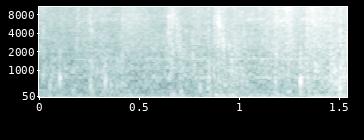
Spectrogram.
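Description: Horse hooves clip-clopping in the video game Sacred 2, a steady run of soft hoofbeats over a dense game soundscape, growing slightly louder toward the end.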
